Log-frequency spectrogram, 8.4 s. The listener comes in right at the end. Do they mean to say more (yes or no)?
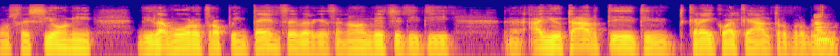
yes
